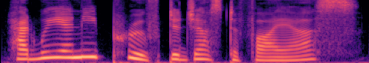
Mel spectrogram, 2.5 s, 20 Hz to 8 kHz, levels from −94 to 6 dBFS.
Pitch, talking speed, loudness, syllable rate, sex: 225 Hz, 170 wpm, -17 LUFS, 4.6 syllables/s, female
